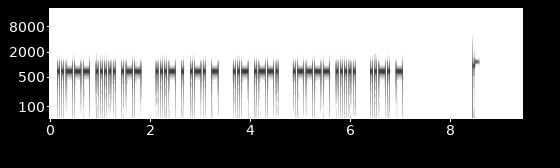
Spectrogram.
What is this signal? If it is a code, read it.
Morse code, heard as a keyed tone, about 28 wpm, 700 Hz. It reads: 25W VERT UP 15 FT
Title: Practice QSO - Exchange 2 - Info - 28wpm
